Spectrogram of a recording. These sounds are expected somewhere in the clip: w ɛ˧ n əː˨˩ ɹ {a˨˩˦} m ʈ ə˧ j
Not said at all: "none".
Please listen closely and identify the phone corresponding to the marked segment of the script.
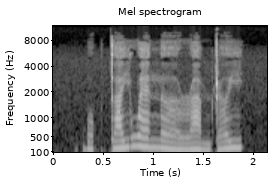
a˨˩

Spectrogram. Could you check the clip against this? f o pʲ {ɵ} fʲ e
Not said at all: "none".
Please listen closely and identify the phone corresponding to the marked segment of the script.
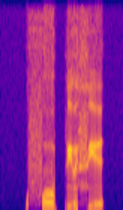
ɵ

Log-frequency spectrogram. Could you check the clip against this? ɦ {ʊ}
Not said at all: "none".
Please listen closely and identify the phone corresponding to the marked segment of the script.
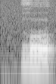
ʊ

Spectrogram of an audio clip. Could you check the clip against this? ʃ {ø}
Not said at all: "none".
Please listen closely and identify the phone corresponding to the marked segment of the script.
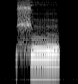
ø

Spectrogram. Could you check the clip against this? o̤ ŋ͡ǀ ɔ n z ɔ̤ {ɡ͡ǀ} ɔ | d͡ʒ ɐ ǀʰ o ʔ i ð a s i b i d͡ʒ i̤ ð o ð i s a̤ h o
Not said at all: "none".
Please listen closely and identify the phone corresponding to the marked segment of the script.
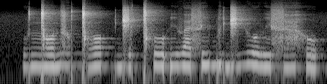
ɡ͡ǀ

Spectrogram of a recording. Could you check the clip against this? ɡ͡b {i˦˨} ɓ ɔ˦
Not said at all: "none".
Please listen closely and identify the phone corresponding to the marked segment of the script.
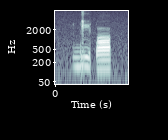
i˦˨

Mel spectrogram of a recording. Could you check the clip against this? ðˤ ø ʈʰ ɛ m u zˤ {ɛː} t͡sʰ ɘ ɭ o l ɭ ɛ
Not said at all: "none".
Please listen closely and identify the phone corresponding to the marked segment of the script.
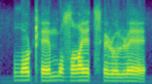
ɛː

